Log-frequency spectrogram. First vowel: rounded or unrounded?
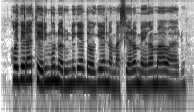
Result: rounded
